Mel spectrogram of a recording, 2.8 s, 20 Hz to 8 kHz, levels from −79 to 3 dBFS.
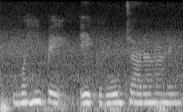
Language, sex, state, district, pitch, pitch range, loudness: Hindi, female, Madhya Pradesh, Dhar, 190 Hz, 190-195 Hz, -14 LUFS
